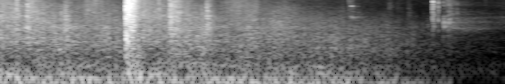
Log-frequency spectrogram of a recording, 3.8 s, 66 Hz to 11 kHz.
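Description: A 100 mm tank cannon fires in War Thunder, unmodified game sound: one sharp, loud blast with a heavy low rumble that trails off over about three seconds before fading out.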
